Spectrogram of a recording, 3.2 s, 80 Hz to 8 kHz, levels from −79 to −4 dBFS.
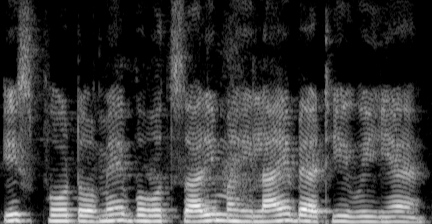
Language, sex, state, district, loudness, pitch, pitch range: Hindi, female, Uttar Pradesh, Shamli, -15 LUFS, 195 Hz, 185-205 Hz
